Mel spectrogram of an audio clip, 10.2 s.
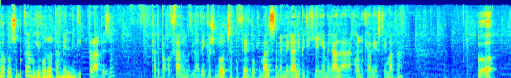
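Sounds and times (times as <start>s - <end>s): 
speech: 0.0s - 8.2s, 9.6s - 9.9s
burp: 9.3s - 10.0s.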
